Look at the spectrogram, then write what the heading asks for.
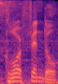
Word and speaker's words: Glorfindel: the part where Glorfindel that's how the the I bow we said Glorfindel but the narrator pronounces it gloor findell I'm like oh that's a little bit more elvish but we're yeah he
